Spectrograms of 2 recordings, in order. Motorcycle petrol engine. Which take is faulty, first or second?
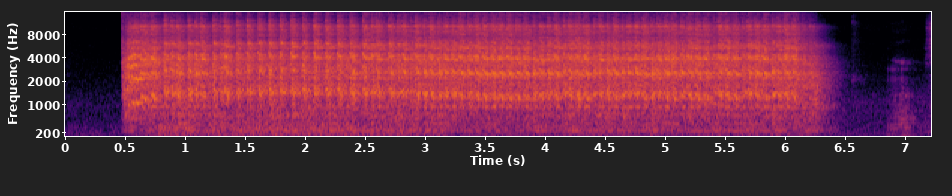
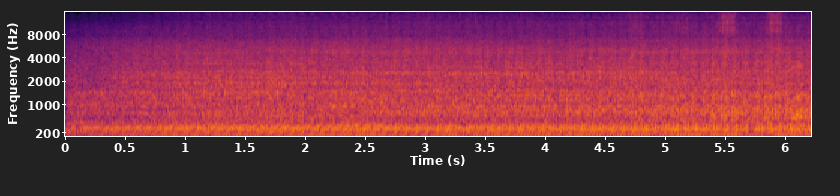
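first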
